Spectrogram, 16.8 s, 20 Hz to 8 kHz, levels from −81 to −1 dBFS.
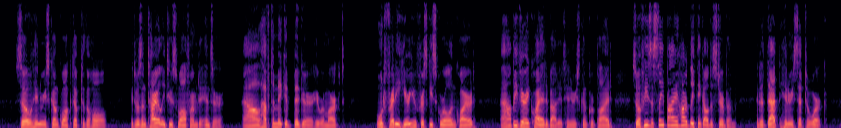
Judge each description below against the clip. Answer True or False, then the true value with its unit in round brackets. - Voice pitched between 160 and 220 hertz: False (140 Hz)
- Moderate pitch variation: False (6.5 semitones)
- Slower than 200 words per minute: False (205 wpm)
